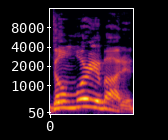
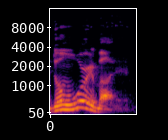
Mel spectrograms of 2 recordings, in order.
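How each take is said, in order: First: Louder, higher, laughing mock Italian accent. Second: Said in the usual way. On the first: Host jokingly tells a viewer not to worry, in mock Italian accent. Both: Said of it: "as the Italians say".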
